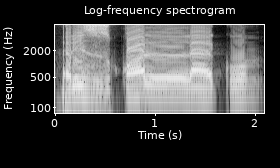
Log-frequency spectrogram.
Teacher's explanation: tanwinnya masukkan langsung kepada huruf lam dan tidak ditahan. Maka bila gunnah artinya tidak ditahan. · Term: idgham bila gunnah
